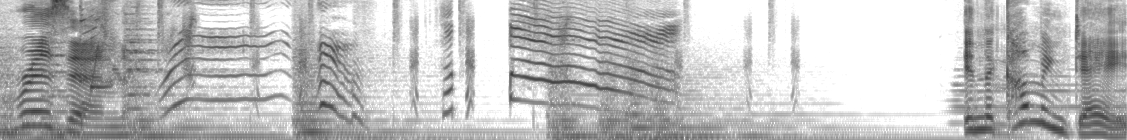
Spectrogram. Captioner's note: happy caterpillar noises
